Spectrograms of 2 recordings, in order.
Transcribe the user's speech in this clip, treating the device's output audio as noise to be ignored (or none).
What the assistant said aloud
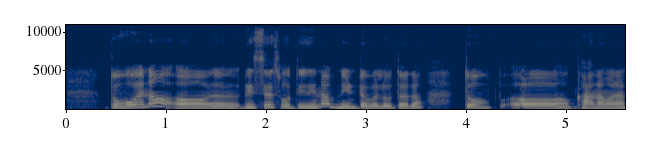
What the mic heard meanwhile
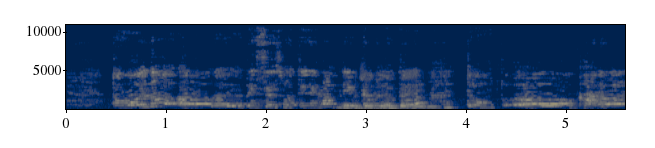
अच्छा घर पे आई हुई क्या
